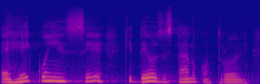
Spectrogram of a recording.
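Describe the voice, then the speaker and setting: Speaking at a very slow pace in a Mato Grosso do Sul accent, a man with a high pitch and a dark, mellow tone shows ordinary pitch variation. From Mato Grosso do Sul, Brazil (Dourados). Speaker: pastor. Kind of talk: sermon.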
